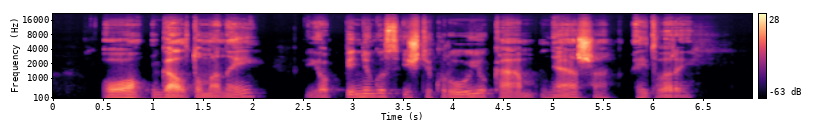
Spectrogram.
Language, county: Lithuanian, Klaipėda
